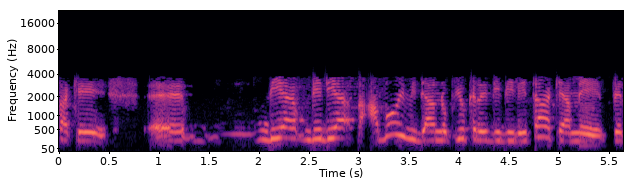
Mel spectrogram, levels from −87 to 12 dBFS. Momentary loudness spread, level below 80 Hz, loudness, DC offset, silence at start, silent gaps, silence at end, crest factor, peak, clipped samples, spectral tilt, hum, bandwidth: 7 LU; -74 dBFS; -22 LUFS; under 0.1%; 0 s; none; 0 s; 12 dB; -10 dBFS; under 0.1%; -9 dB/octave; none; 4 kHz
